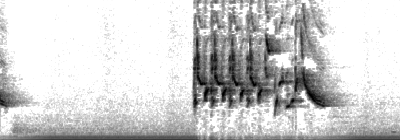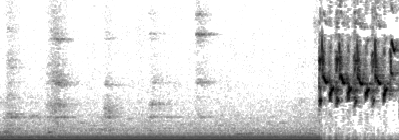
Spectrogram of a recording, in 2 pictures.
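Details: A wild European goldfinch, freshly trapped, delivers two quick bursts of bright, tinkling twitter notes with a descending slur, separated by a quiet gap holding faint soft chips and a low hum.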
